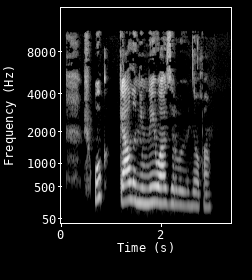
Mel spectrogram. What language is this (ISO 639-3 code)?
abk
